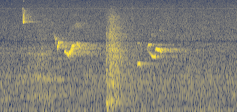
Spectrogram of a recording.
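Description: A few faint, brief high chirps, bird-like, over a steady low hum.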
